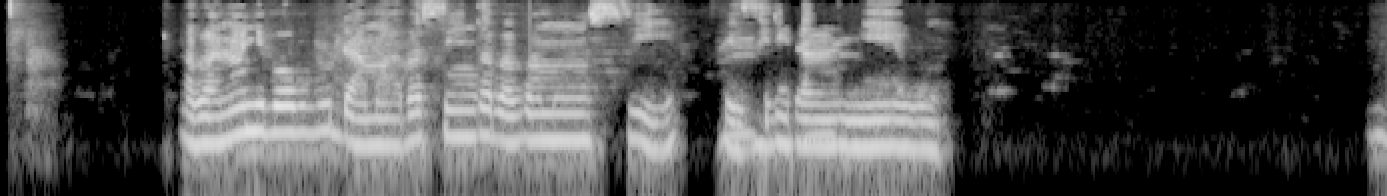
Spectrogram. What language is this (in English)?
Ganda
